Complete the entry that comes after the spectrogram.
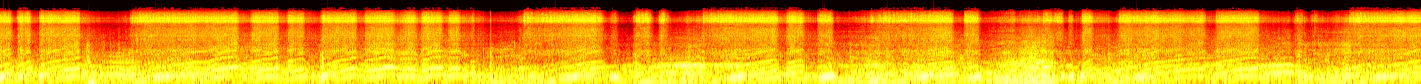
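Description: Demolition derby car's engine revving up and falling back again and again as it accelerates and reverses, heard from inside the gutted cabin.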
